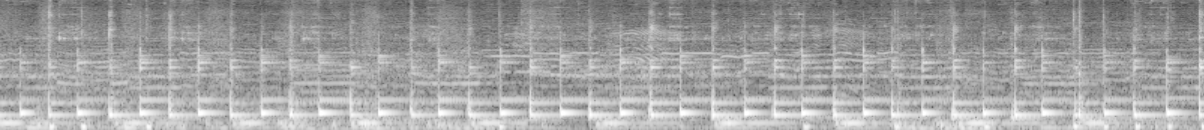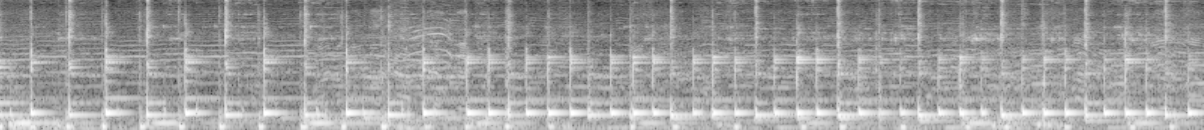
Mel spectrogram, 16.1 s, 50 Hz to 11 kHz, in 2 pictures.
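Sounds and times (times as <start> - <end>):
drum strokes: 0.0 - 16.0.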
